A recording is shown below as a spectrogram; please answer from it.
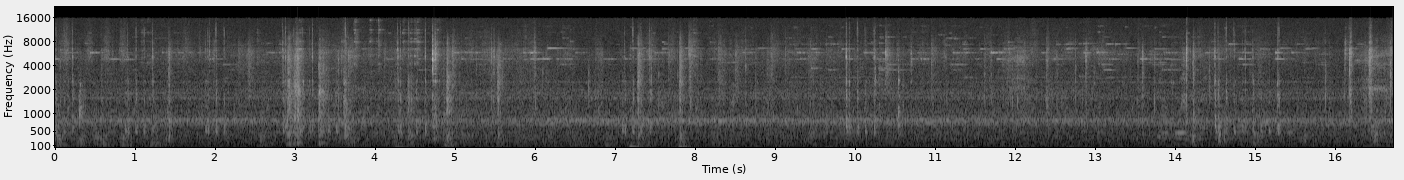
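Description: A paintbrush dabbing and stroking over a thin paper napkin laid on a journal page, with hand-smoothing and scattered light taps and clicks, a few sharper ones standing out. A steady faint hum runs underneath.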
